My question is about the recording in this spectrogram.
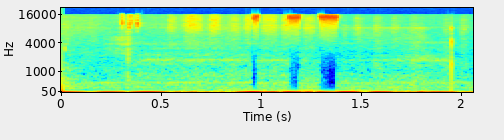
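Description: Cardboard packaging being handled and rubbed close to the microphone, a dry scratching with low handling bumps and a few short scrapes around the middle.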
